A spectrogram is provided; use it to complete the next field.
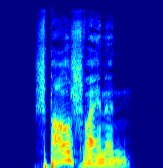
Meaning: dative plural of Sparschwein
- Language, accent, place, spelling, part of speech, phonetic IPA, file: German, Germany, Berlin, Sparschweinen, noun, [ˈʃpaːɐ̯ˌʃvaɪ̯nən], De-Sparschweinen.ogg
